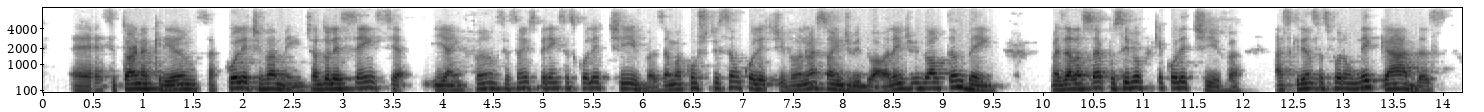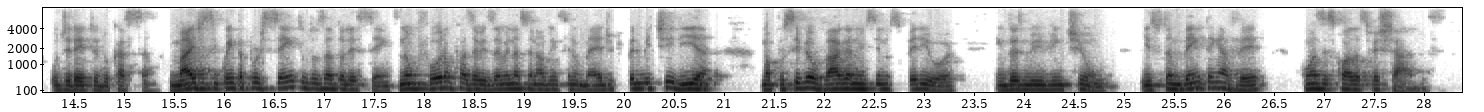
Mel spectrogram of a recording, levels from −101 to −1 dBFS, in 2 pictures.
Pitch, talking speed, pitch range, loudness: 130 Hz, 160 wpm, 115-145 Hz, -18 LUFS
